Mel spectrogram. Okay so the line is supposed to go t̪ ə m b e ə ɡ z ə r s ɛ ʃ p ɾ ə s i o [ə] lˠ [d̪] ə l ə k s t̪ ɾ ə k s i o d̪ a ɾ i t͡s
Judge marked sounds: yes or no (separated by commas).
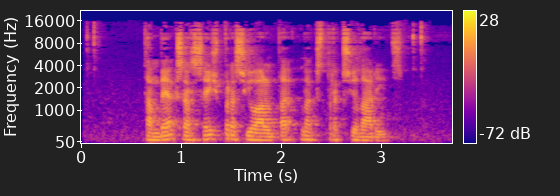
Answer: no, no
